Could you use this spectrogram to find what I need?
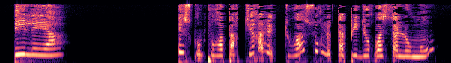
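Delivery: shy, timid voice. A character asks another character a question, in a timid voice. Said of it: "Demande la timide voix d'Achère".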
